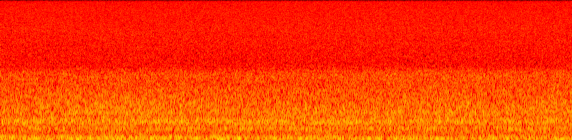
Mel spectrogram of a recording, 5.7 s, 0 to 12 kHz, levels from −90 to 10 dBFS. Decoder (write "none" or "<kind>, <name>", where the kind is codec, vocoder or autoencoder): none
